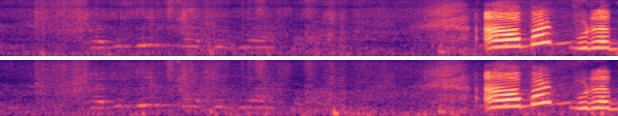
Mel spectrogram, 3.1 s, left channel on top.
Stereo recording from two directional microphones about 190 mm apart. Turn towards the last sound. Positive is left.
turn(degrees=0)  # may be behind; listen again after turning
